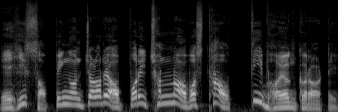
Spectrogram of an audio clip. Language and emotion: Odia, disgusted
